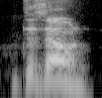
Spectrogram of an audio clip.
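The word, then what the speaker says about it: DAZN: Done. Done. Okay, that's what I figured. Um but I I just wanted to be sure. Uh so it's going to be on Done now.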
